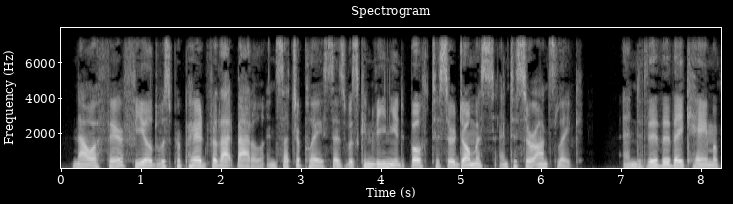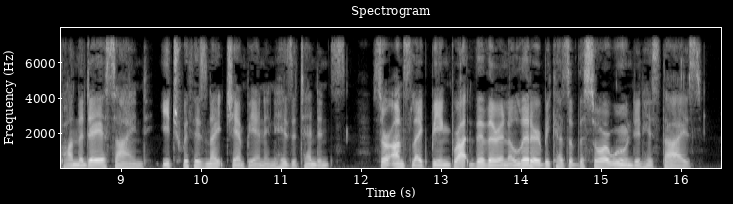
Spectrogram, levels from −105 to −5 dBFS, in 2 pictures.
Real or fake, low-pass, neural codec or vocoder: real; 7.2 kHz; none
